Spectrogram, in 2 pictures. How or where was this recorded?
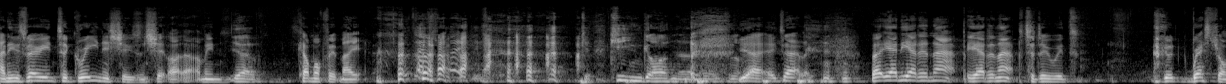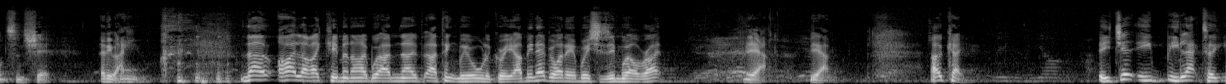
live audience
